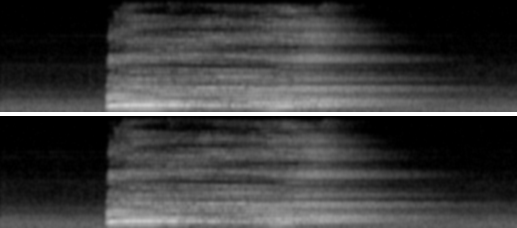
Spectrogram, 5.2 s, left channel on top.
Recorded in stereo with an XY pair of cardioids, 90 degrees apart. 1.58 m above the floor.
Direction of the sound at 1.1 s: Straight ahead.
